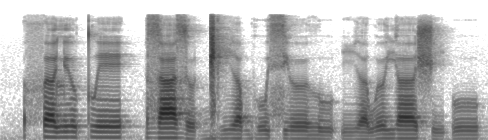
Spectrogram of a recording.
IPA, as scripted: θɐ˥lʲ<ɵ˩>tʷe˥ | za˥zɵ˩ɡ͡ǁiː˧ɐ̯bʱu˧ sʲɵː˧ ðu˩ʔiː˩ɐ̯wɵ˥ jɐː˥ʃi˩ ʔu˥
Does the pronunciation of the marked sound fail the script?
yes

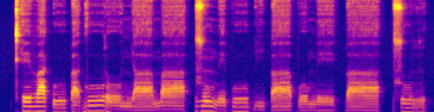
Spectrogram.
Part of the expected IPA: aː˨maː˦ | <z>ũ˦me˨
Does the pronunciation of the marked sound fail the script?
no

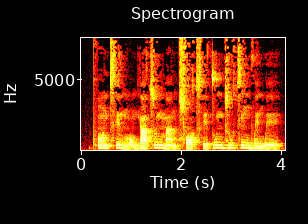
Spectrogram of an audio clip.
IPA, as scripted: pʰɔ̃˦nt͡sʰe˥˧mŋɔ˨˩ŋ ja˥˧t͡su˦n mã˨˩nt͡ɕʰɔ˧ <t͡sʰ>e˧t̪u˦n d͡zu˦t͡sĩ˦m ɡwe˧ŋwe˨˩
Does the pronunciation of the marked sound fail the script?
no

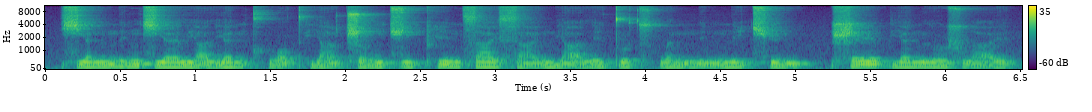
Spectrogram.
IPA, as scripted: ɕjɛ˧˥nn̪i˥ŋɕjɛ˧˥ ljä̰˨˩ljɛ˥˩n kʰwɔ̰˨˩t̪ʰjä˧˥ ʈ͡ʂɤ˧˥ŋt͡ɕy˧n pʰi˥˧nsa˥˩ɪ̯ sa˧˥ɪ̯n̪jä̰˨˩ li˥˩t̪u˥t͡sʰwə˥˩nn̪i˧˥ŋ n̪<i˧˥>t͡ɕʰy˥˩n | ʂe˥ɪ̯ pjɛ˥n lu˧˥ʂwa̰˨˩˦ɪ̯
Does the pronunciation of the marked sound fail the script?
yes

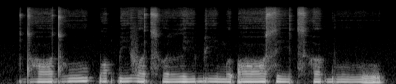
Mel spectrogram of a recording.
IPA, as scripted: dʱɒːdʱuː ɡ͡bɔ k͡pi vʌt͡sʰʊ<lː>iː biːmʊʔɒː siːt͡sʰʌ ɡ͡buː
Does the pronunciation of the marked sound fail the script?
no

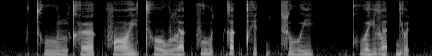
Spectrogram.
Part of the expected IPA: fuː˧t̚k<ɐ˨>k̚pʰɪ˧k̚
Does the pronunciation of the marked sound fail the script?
yes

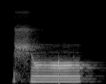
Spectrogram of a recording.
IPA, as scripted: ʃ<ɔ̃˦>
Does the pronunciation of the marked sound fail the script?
no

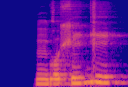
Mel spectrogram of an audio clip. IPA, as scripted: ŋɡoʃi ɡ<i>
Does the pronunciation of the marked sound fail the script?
no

